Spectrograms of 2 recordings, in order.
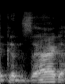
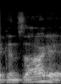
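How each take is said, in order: First: Gonzaga with a short A, gon-ZAG-a; insisted-on Gonzaga. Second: Gonzaga with a broad AH, gon-ZAH-ga; old-fashioned Gonzaga. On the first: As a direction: say Gonzaga with the middle vowel of "bag". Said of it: "they always say Gonzaga". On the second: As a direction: say Gonzaga with the middle vowel of "father". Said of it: "you don't hear anybody say Gonzaga anymore". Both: Shown as a demonstration.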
